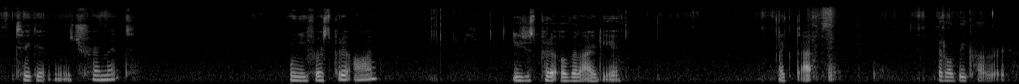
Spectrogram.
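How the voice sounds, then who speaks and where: A soft-spoken woman talks at a moderate pace and medium pitch with ordinary pitch variation. She leaves long, frequent pauses. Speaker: crafts tutorial maker. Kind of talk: tutorial.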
